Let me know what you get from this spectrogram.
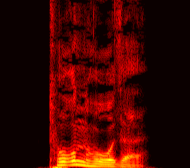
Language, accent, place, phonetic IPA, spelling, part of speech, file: German, Germany, Berlin, [ˈtʊʁnˌhoːzə], Turnhose, noun, De-Turnhose.ogg
- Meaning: gym shorts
